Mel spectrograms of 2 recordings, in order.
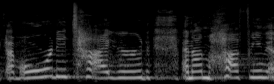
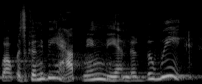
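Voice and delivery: ordinary talk, nothing marked

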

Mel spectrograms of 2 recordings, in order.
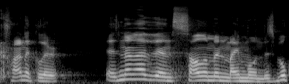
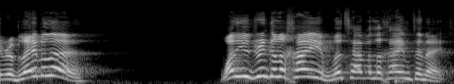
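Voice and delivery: high, loud, eager coaxing; 10 semitones higher, 5 dB louder than usual. Retold or imitated. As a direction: egg him on to have a drink.

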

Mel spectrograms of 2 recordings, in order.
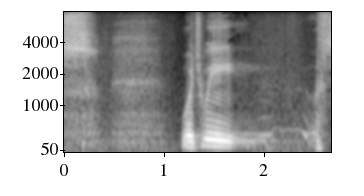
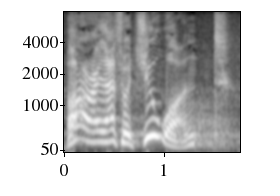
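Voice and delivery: resentful higher-pitched grumble; mock growl; 7 semitones higher than usual. Preacher imitates a wife's grudging reply, mock growl. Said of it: "instead of growling".

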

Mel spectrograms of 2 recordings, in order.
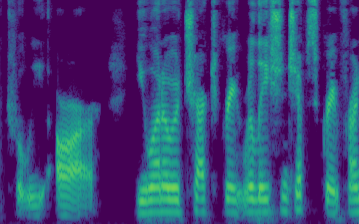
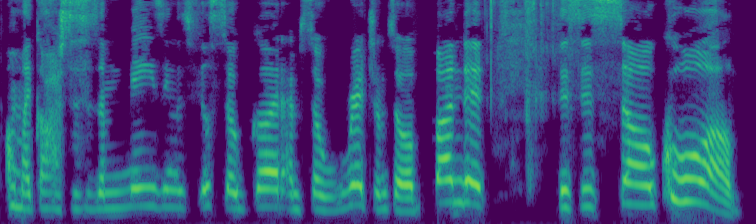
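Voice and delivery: higher-pitched giddy delight, building to the end; celebrating excitement; 5 semitones higher than usual. Acted. Celebrating herself depositing a check, growing giddy excitement. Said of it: "feeling the excitement of the celebration".

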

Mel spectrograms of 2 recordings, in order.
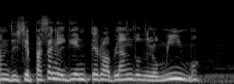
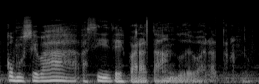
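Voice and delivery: fading to whisper; 5 semitones lower, 6 dB quieter than usual. Shown as a demonstration. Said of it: "shows the thing dissolving".

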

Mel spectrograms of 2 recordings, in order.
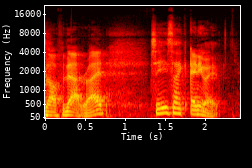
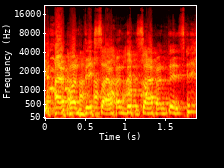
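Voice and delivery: higher, louder, laughing through the repeats; eager demanding; 8 semitones higher, 5 dB louder than usual. Retold or imitated. Captain telling the host what pitch he wants, gleefully. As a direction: grab at it like a kid in a sweet shop.

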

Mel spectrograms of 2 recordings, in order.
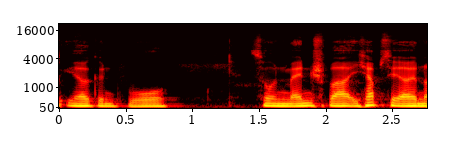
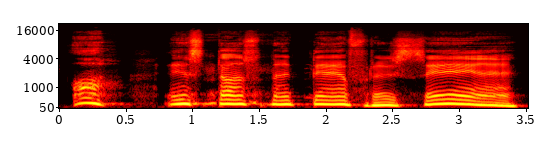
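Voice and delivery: put-on old innkeeper's drawn-out Hessian drawl; slow nasal Alsfeld dialect; 9 semitones higher, 4 dB louder, slower than usual. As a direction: stretch each word slowly through the nose. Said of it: "nasale Aussprache und ganz langsam".

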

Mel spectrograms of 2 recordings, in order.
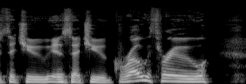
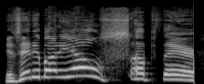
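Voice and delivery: high, pleading call upward; desperate punchline; 13 semitones higher than usual. Acted. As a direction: ask for anyone else, high and hopeful. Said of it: "And the man said".

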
